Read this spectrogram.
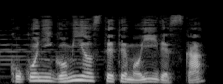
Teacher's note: Если вы добавляете «к» в конце и произносите фразу, повышая интонацию, предложение становится вопросительным.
